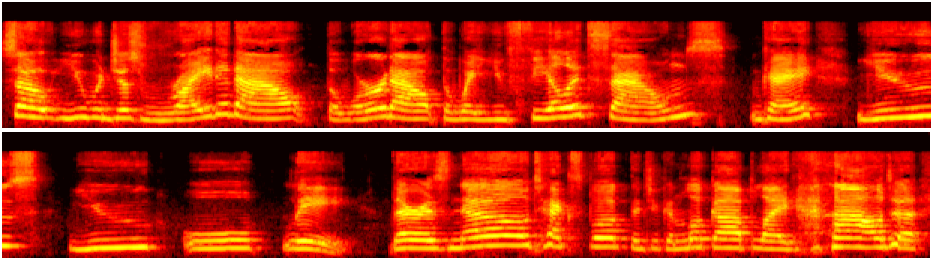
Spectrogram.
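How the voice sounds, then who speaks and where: A middle-aged woman running a recorded training lesson for volunteer literacy tutors, encouraging and animated, acting out how learners react. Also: a little high, takes it slowly, hardly any pauses.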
